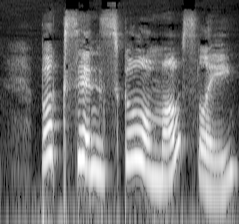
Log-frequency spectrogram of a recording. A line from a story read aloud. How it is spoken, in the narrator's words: giggled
